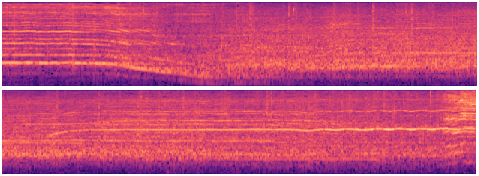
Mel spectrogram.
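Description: Electric guitar played through a concert rig over a cheering crowd. A held note dives steeply down in pitch in the first couple of seconds. Then a rising bend leads into a long high note with vibrato near the end.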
